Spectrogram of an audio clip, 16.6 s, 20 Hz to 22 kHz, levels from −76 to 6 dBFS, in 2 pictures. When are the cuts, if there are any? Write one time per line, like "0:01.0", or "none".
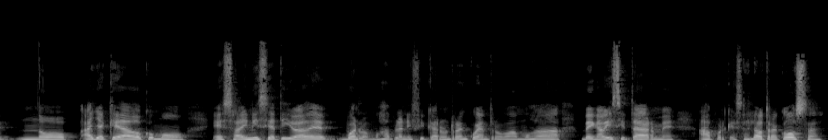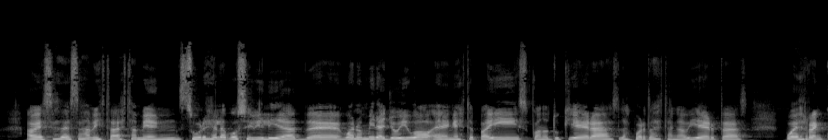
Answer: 0:03.6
